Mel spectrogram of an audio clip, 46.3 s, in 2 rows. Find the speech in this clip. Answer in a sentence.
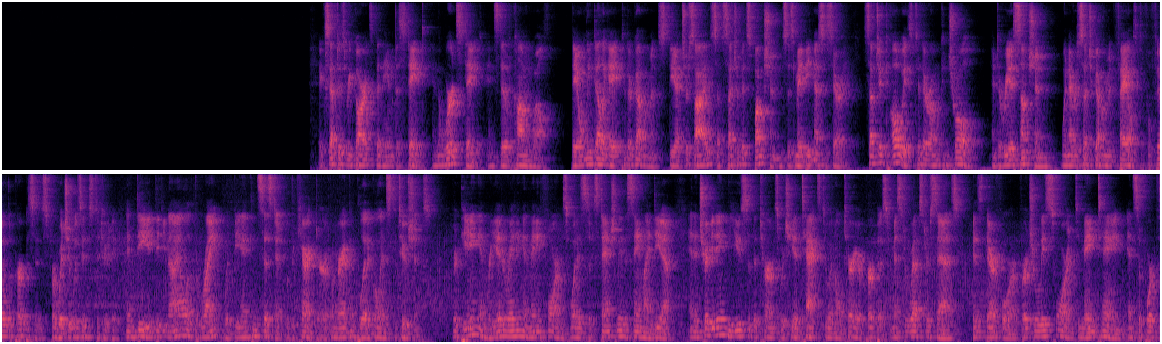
You can hear the speech from 6.3 to 46.2 s.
